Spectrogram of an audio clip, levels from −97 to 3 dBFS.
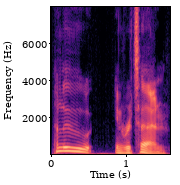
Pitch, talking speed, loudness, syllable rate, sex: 130 Hz, 115 wpm, -15 LUFS, 4.3 syllables/s, male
